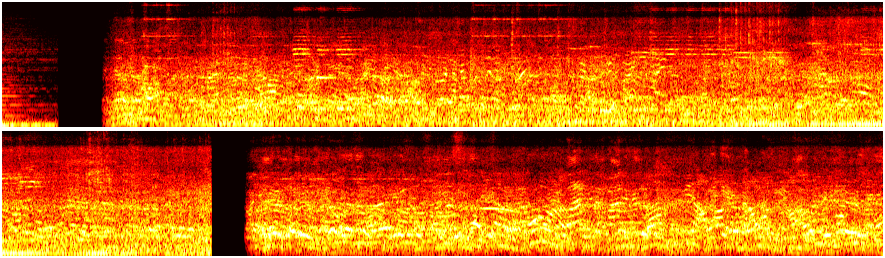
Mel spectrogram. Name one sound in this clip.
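A crowd of men chatters outdoors.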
